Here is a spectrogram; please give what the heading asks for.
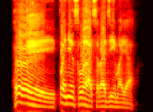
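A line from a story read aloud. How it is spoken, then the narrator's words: Deep bass voice. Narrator (Russian): пробасил возница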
